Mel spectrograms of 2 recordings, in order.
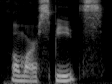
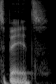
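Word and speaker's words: Speights: was pronounced what how the hell do you pronounce his name om I I spice last name like I think someone said Omar Spees no it's Spates get out of here Spates no I know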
